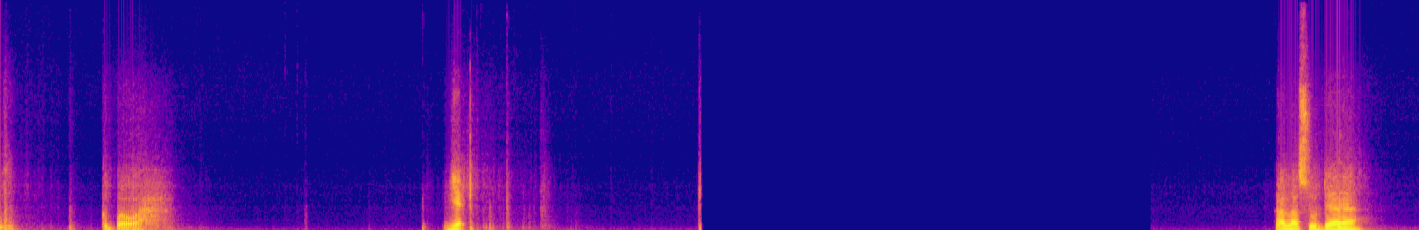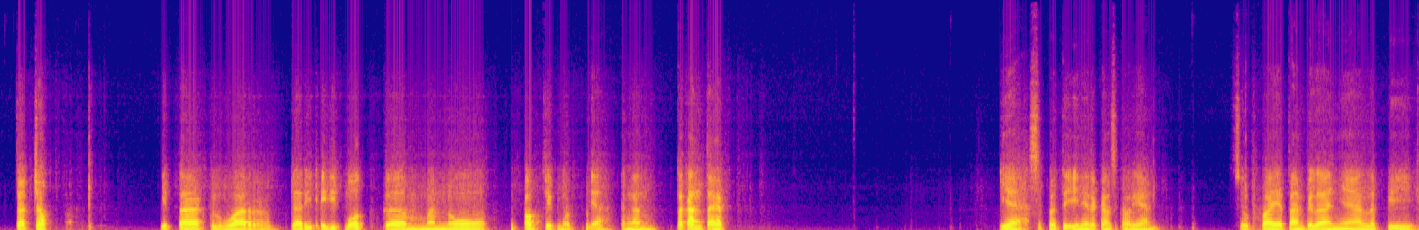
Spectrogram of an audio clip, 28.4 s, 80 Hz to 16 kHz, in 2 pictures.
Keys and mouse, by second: 0.3 e, 2.8 click, 4.3-4.7 shift+middle drag, 5.1-7.0 middle drag, 8.6 shift+middle click, 9.4 middle click, 10.2 shift+middle click, 11.0-12.8 middle drag, 14.2 middle click, 22.7 Tab, 23.9-25.7 middle drag, 26.1-26.6 shift+middle drag, 27.1-28.3 middle drag.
